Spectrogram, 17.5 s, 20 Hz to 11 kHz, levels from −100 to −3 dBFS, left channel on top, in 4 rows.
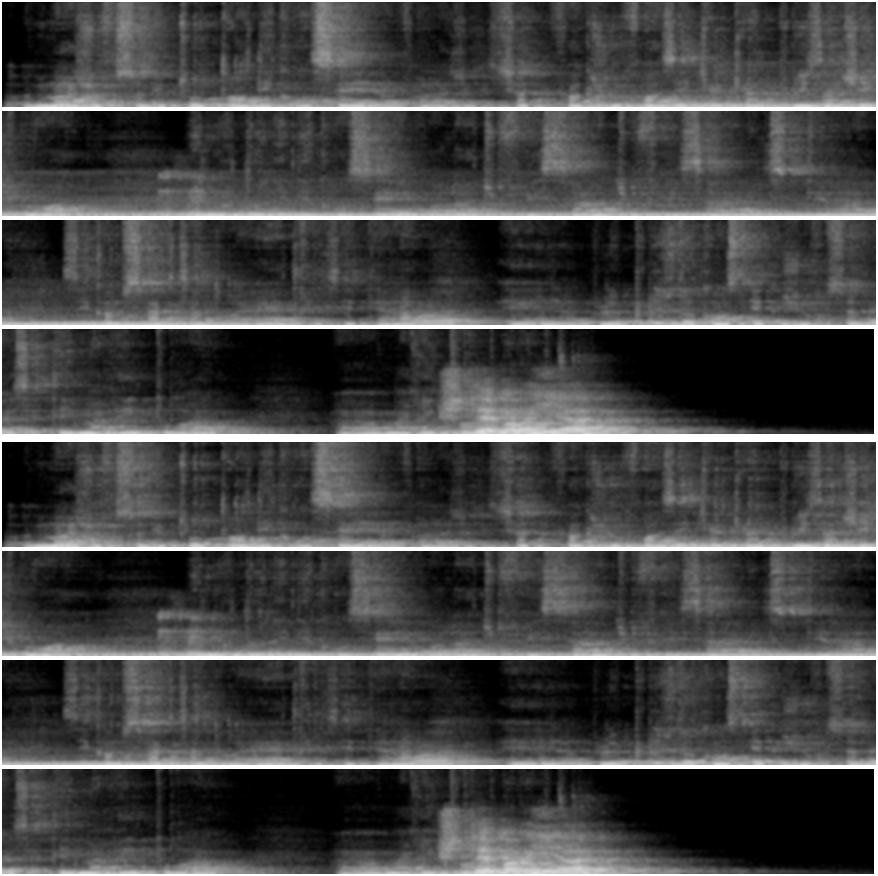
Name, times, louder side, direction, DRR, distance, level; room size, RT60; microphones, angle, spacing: voice 1, 0.0-4.8 5.3-8.7 9.2-10.3 10.6-10.8 11.2-14.2 14.8-16.1, equal, 10° left, -5 dB, 6.6 m, -28 dB
sound 1, 2.9-9.8, left 2 dB, 65° left, 1.0 m, -29 dB
voice 2, 15.3-16.1, equal, 30° right, -1 dB, 1.9 m, -22 dB
18.5 x 17.5 x 3.2 m, 0.91 s
head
